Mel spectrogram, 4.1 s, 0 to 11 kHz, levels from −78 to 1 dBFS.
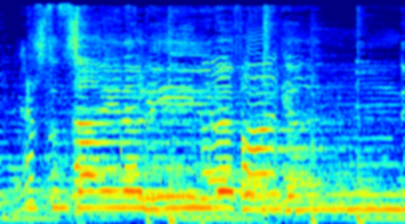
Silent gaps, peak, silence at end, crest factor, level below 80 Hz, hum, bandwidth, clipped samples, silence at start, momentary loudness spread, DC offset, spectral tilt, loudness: none; 0 dBFS; 0 s; 18 dB; -38 dBFS; none; 11 kHz; under 0.1%; 0 s; 8 LU; under 0.1%; -5 dB/octave; -18 LUFS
